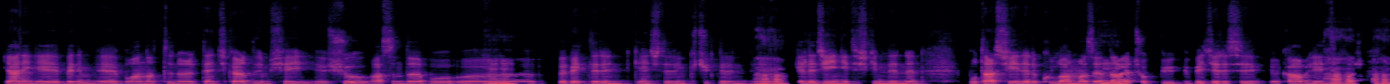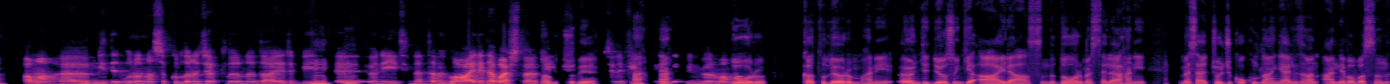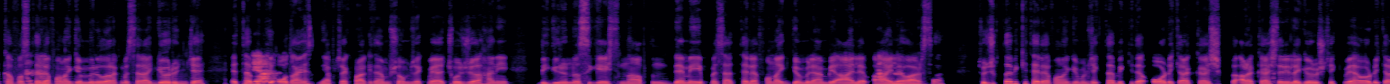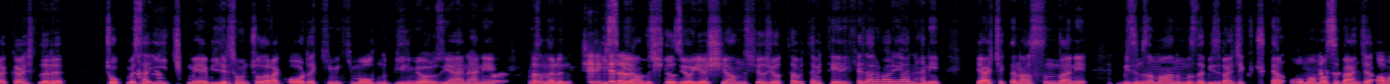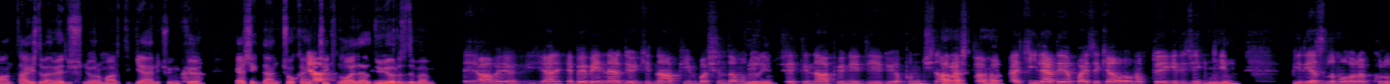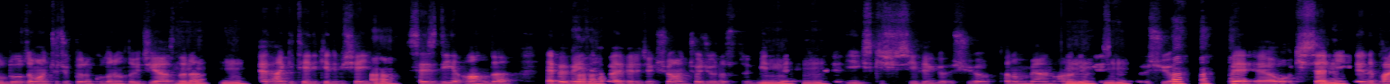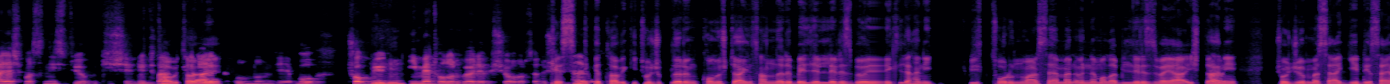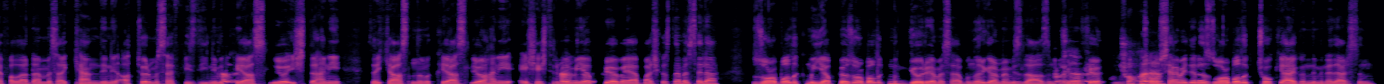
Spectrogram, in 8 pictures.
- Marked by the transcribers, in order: distorted speech; other background noise; tapping; unintelligible speech; unintelligible speech; static
- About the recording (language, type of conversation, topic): Turkish, unstructured, Sosyal medyanın ruh sağlığımız üzerindeki etkisi sizce nasıl?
